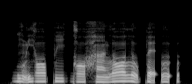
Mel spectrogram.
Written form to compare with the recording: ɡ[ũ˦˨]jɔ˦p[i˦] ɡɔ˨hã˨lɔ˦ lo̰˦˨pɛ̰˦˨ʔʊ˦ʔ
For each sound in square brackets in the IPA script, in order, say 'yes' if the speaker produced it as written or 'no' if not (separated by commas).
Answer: yes, yes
